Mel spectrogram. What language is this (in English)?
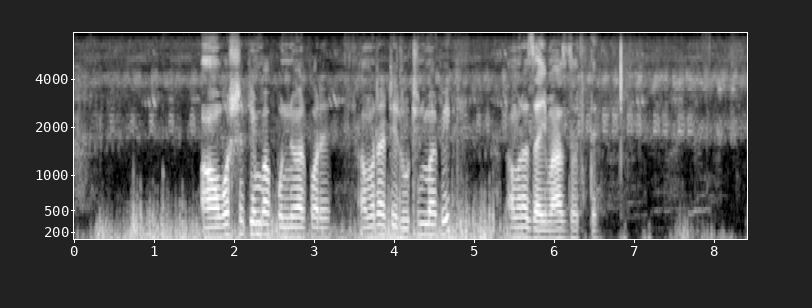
Bangla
